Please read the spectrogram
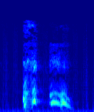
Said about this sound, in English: I'm going to cough one more time.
